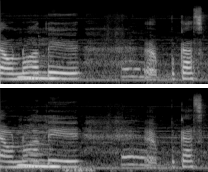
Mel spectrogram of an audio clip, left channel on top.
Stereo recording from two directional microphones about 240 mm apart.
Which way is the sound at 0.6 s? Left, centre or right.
Left.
